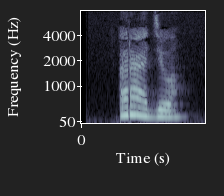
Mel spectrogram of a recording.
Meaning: 1. radio, tuner 2. Romeo (R in the ICAO spelling alphabet)
- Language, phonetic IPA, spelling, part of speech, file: Russian, [ˈradʲɪo], радио, noun, Ru-радио.ogg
